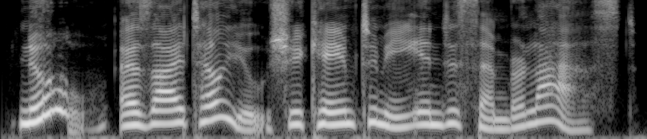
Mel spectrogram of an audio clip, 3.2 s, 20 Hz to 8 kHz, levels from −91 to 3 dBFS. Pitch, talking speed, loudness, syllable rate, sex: 230 Hz, 220 wpm, -17 LUFS, 4.9 syllables/s, female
